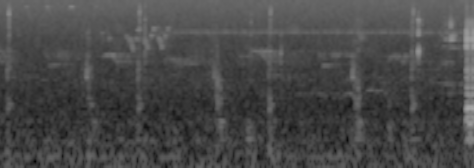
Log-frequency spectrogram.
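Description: Faint bird chirps over a low steady hum, with a short sharp click near the end.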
